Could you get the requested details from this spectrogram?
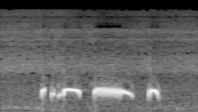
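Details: Female spotted dove calling to stir a male, kept for trapping: quick stuttering notes leading into two long level coos, then a brief closing coo, low and husky, with constant faint hiss behind.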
